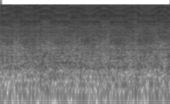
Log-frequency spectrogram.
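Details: New Rocket Espresso Stone espresso machine, just unpacked: strong, steady high-pitched steam wand hiss with no sputter or surging; full, healthy pressure.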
